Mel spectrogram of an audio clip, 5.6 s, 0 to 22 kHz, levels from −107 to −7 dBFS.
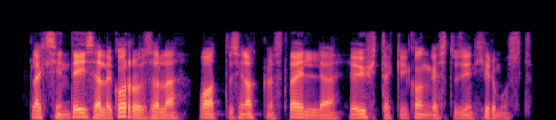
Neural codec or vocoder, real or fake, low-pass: none; real; 7.2 kHz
